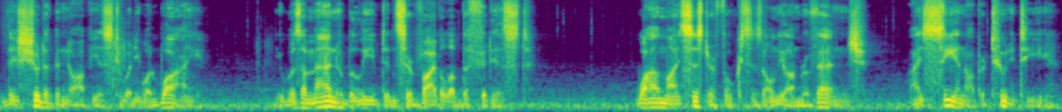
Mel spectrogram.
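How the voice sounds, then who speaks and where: Scheming illegitimate lord for fantasy game, male actor: very low, gravelly, formal and composed, faint rumble behind. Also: animated, normal speed, fairly bright tone, heavily acted. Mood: cool, resolute. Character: scheming illegitimate nobleman, calculating, resentful, self-made. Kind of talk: scripted video game dialogue.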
